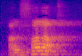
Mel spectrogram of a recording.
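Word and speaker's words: الفلق: Al-Falaq, al is pronounced because fa is not a Shamsi letter.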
